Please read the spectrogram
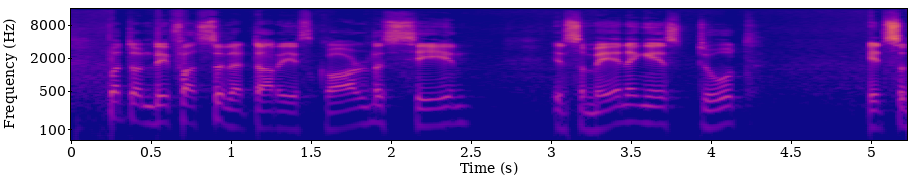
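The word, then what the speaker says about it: Shin: ഒരു അടയാളം കൊടുത്തിരിക്കുന്നത് കാരണം അത് സ ശ് എന്നാണ് ഉച്ചരിക്കേണ്ടത് സ എന്നല്ല ശ് എന്ന ഉച്ചാരണം അപ്പൊ 21st letter is called ഷീൻ it's meaning is truth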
